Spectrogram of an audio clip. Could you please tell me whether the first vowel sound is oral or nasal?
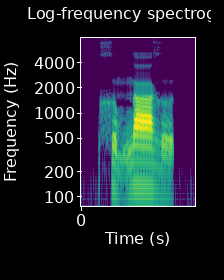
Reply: oral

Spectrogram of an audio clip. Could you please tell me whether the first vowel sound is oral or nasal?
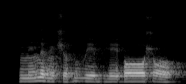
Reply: nasal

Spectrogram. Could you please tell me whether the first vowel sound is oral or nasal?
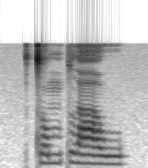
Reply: oral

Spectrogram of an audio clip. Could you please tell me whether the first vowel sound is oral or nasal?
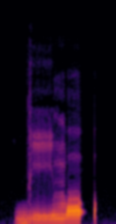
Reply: oral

